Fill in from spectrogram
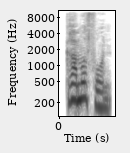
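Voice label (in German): "Grammophon", German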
